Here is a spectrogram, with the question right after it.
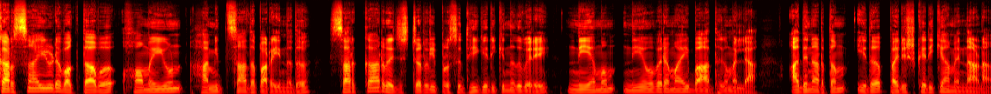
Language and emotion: Malayalam, neutral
